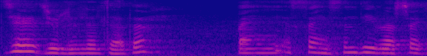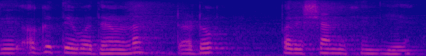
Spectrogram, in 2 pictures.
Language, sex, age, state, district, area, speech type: Sindhi, female, 45-60, Gujarat, Junagadh, urban, spontaneous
